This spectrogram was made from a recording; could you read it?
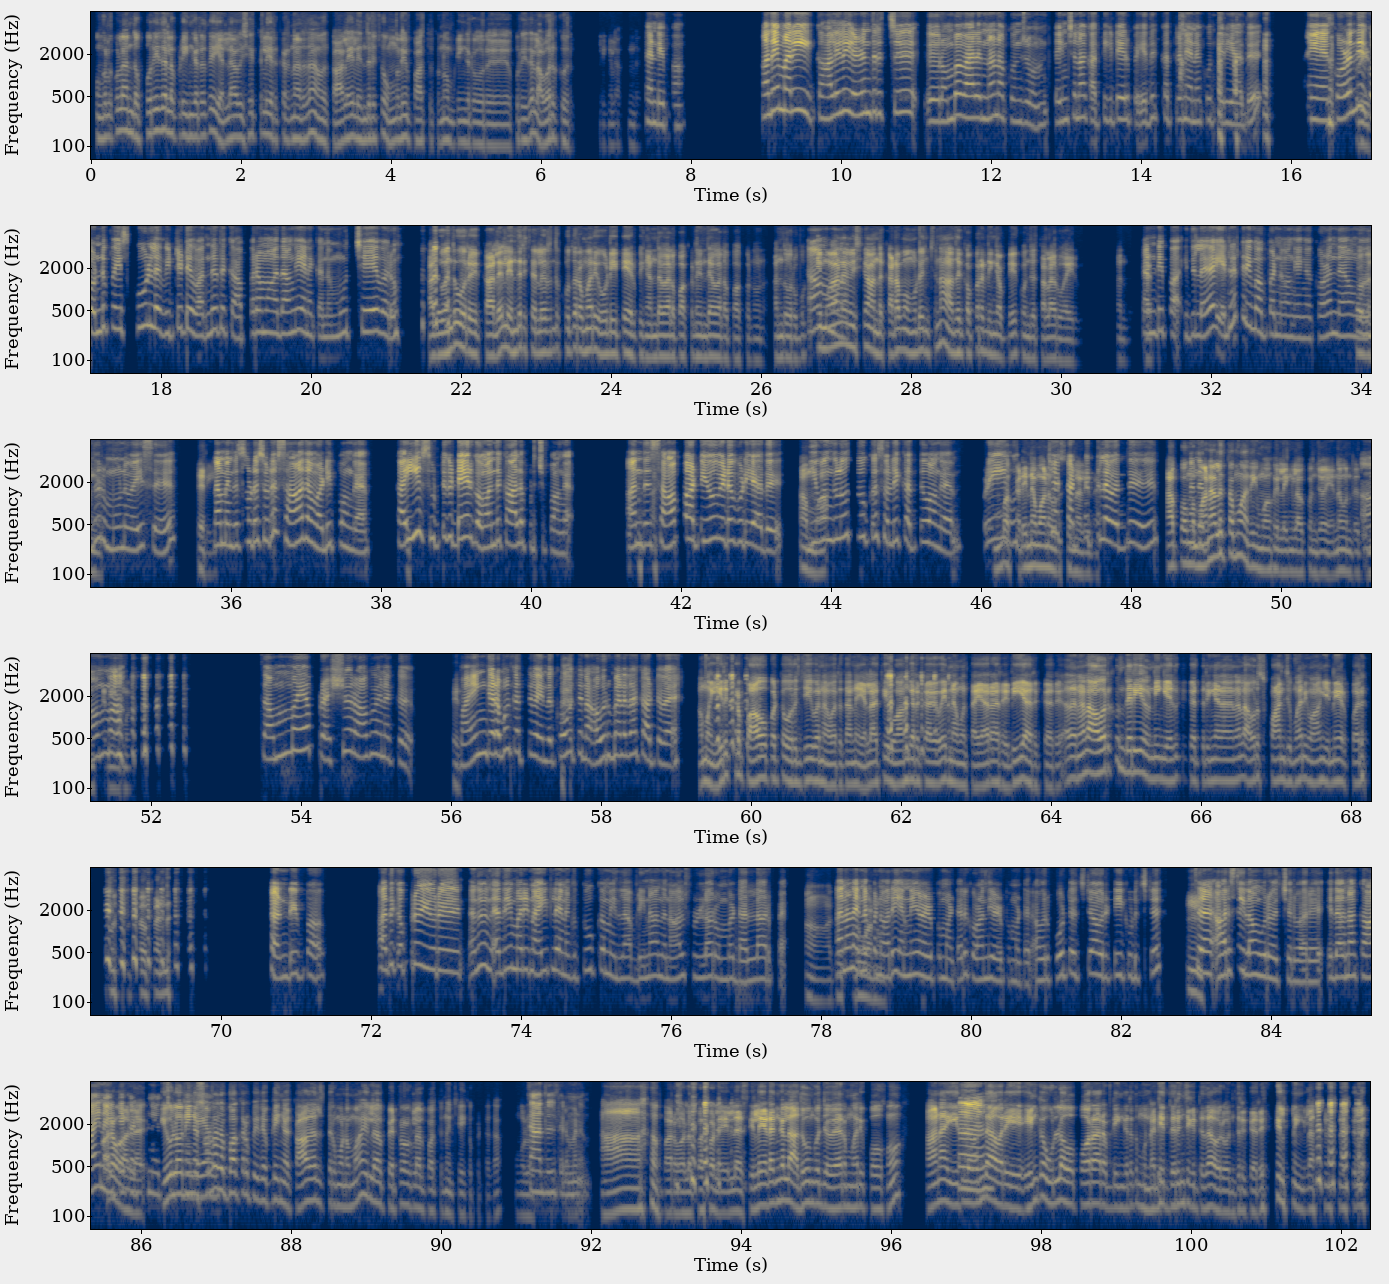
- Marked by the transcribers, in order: in English: "டென்ஷனா"; other noise; laugh; laugh; laughing while speaking: "என்ன தெரியுமா பண்ணுவாங்க"; laugh; laughing while speaking: "அந்த சாப்பாட்டையும் விட முடியாது. இவங்களும் தூக்க சொல்லி கத்துவாங்க. அப்டியே உச்சகட்டத்தில வந்து"; laugh; in English: "பிரஷர்"; chuckle; laugh; in English: "ஸ்பான்ஜ்"; laughing while speaking: "இருப்பாரு. உள்ள உக்கார்ந்து"; laugh; laughing while speaking: "கண்டிப்பா"; laughing while speaking: "ஆ! பரவால்ல, பரவால்ல"; laugh; laughing while speaking: "அப்டின்கிறது முன்னாடியே தெரிஞ்சுகிட்டு தான் அவர் வந்திருக்காரு. இல்லைங்களா? இந்த இதுல"; laugh
- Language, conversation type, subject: Tamil, podcast, குடும்பத்துடன் நீங்கள் காலை நேரத்தை எப்படி பகிர்கிறீர்கள்?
